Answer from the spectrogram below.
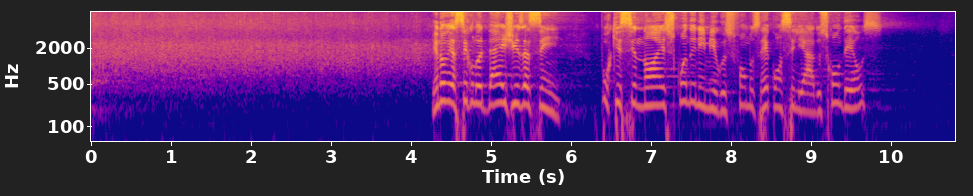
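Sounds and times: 
audience applause: 0:00.0 - 0:04.3
speech: 0:04.2 - 0:09.9.

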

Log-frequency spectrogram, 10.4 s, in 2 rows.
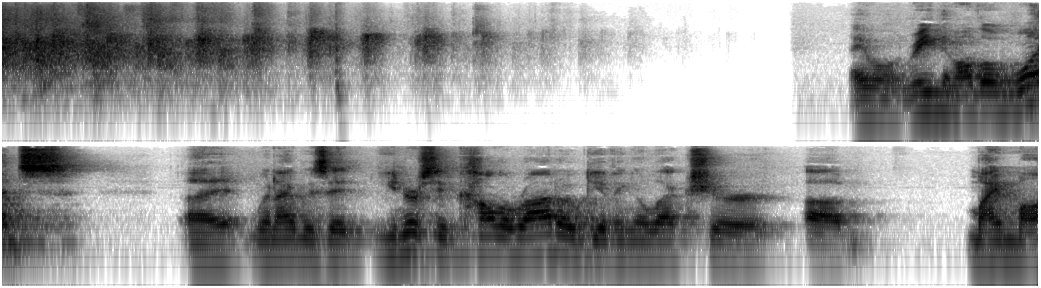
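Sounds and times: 
audience applause: 0:00.0 - 0:02.6
speech: 0:04.2 - 0:10.3.

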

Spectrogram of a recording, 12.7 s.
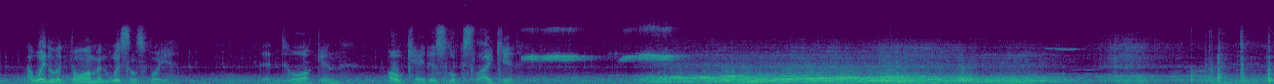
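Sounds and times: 
speech: 0:00.0 - 0:02.0, 0:02.6 - 0:05.7, 0:06.3 - 0:08.4
taxi car engine rumbling: 0:00.0 - 0:12.7
sharp clicks and knocks of taxi stopping: 0:11.9 - 0:12.7.

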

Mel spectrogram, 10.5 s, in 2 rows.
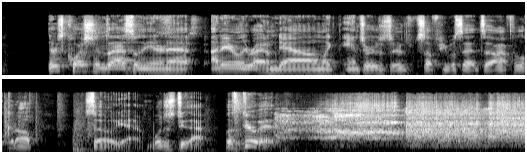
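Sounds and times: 
speech: 0:00.5 - 0:08.8
car crash sound effect tire skid screech: 0:08.0 - 0:10.4.

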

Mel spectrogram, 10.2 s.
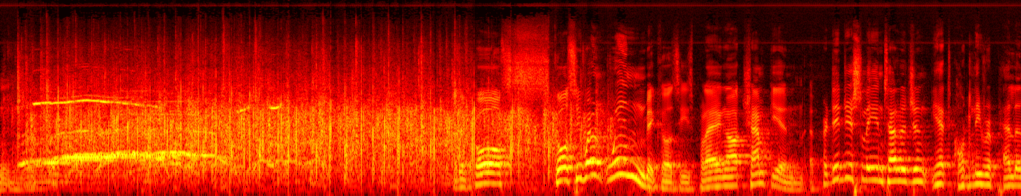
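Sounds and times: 
audience applause: 0:00.0 - 0:06.7
laughter: 0:00.0 - 0:10.2
speech: 0:04.7 - 0:10.2.

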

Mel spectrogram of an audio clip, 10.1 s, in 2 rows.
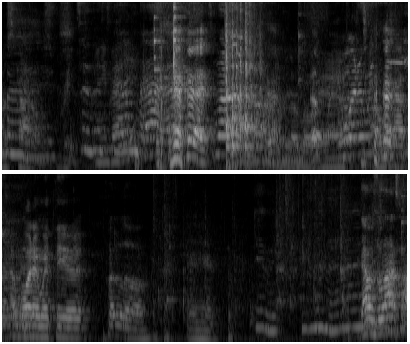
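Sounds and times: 
speech: 0:00.0 - 0:10.1
glasses clinking during a toast: 0:01.9 - 0:04.0, 0:08.5 - 0:10.1.

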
